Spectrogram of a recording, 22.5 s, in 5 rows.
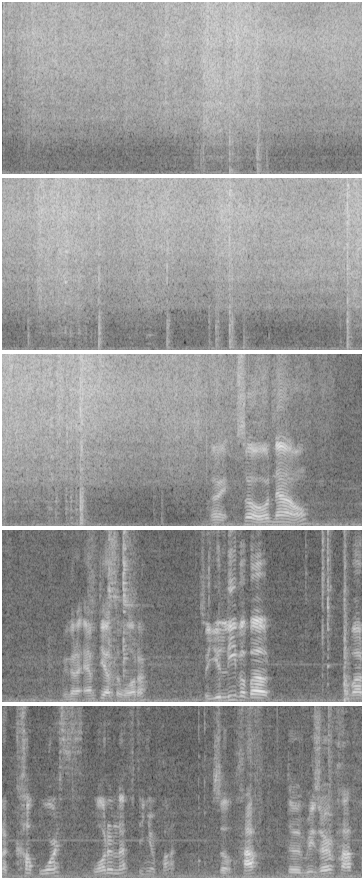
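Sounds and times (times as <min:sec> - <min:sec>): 
steak sizzling in a hot pan: 0:00.0 - 0:12.1
speech: 0:12.0 - 0:12.9, 0:14.3 - 0:15.4, 0:16.0 - 0:17.0, 0:17.9 - 0:22.4.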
